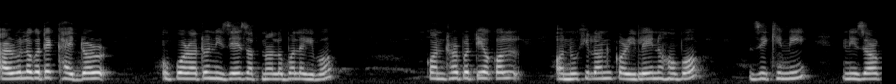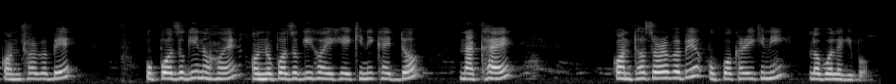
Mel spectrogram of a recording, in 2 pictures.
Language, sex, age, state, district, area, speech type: Assamese, female, 18-30, Assam, Lakhimpur, rural, spontaneous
